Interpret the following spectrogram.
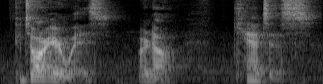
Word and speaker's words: Qantas: Qatar Airways, or no, Qantas. Actually, that's not how you say it. Somebody's gonna fry me in the comment section. Quintus. I think something like that.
